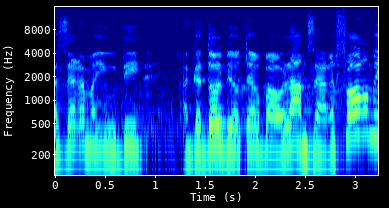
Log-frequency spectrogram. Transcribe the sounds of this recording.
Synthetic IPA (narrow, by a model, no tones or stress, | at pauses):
aze̞ʁemajeudi | haɡado̞lbejo̞te̞ʁbaolamzeaʁefoʁm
